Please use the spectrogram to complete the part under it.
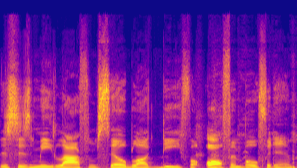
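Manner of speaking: mad, very loud, aggressive delivery. Introducing self on the show in a put-on, mad aggressive voice. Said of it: "you sound like Kanisha".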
